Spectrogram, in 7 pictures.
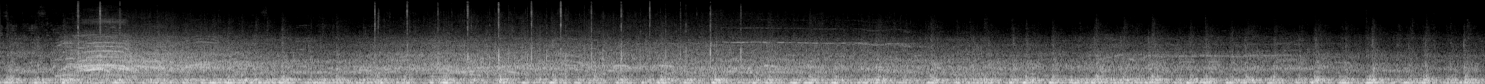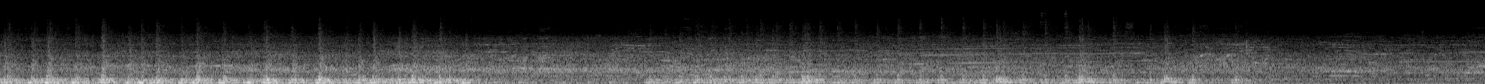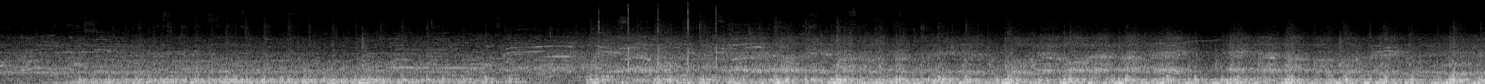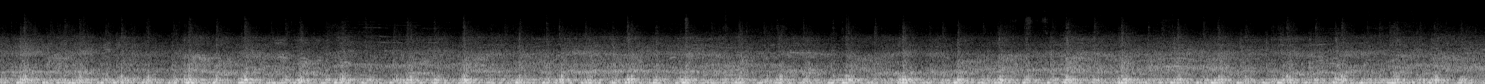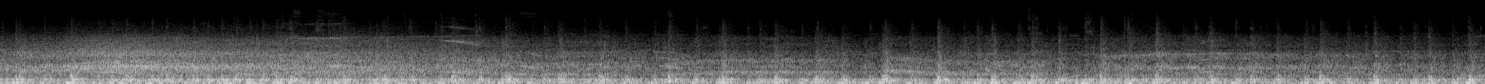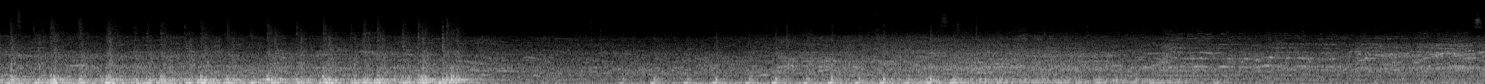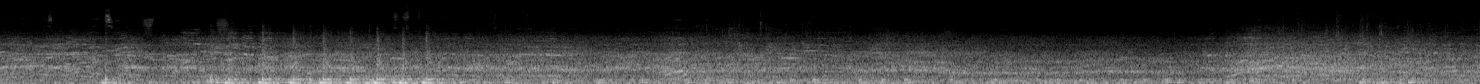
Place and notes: Millerntorstadion, guest fan block - FC St. Pauli - Werder Bremen
2. Fußball Bundesliga, FC St. Pauli against Werder Bremen, near the guest fan block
